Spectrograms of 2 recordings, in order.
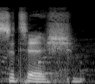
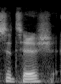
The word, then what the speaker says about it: Satish: So my real name is Satish. My real name is Satish, S-A-T-I-S-H, kind of phonetically like Catfish.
